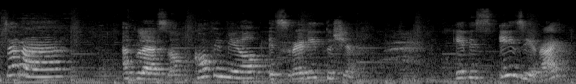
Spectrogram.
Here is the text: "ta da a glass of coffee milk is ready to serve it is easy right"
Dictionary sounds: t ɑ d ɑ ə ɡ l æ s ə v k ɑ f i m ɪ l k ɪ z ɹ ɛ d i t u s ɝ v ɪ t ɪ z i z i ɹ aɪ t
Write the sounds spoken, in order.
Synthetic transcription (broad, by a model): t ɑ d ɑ ə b l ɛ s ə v k ɑ f i m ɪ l ɪ s ɹ ɛ d i t u ʃ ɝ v ɪ t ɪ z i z i ɹ aɪ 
